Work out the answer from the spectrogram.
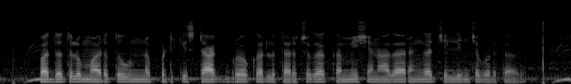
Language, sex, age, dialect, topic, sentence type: Telugu, male, 18-24, Central/Coastal, banking, statement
